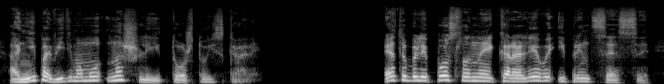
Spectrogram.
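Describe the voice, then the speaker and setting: A man narrating a historical novel as an audiobook in a measured, scripted storytelling manner, close to a studio microphone. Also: medium pitch, warm tone, no room sound. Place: recording studio.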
